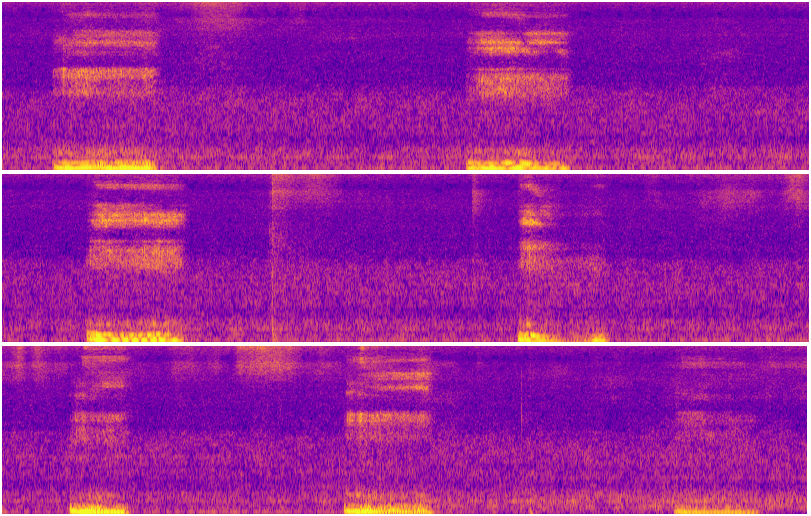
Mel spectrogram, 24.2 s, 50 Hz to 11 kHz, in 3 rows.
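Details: Loud, low rumbling snores recurring about every three to four seconds, roughly 14 a minute, between quiet exhalations; snoring, faint, turn sound up.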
